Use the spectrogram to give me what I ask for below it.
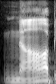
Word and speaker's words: Knarr: or I'm saying Knarr because in like modern English, we silence the K, but I've got no idea how the Vikings pronounced it. It's spelt K-N-A-R-R.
